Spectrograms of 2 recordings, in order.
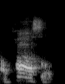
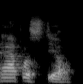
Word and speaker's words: apostille: we have trouble because we're used to having the word what apostle the apostle paul the apostle john so we that we tried to pronounce it in that same way but it is a an apple steel now when people are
